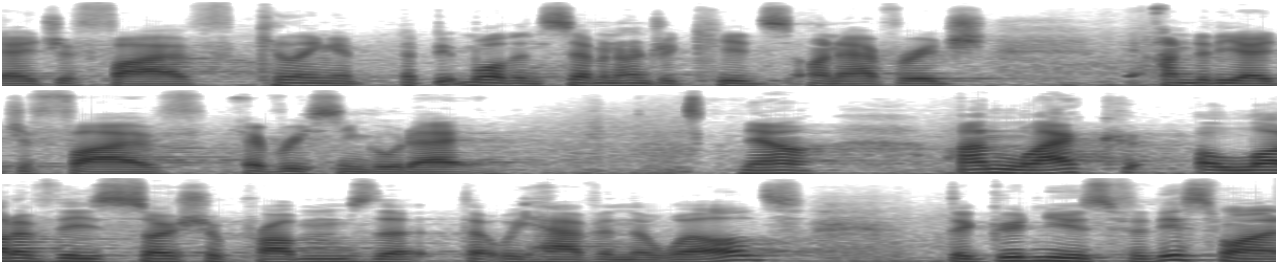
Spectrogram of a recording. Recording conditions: live audience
